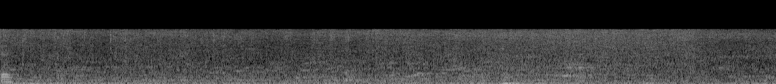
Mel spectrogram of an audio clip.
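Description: Water from a sprayer splashes steadily onto hair.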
